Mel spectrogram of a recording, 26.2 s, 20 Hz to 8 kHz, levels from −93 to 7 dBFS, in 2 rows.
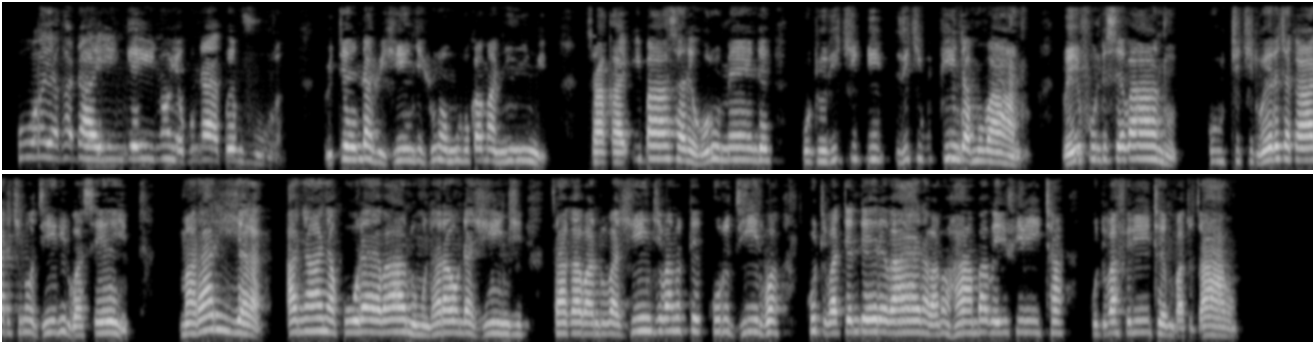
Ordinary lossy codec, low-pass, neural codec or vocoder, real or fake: MP3, 48 kbps; 7.2 kHz; vocoder, 44.1 kHz, 80 mel bands, Vocos; fake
